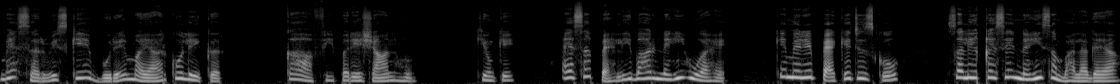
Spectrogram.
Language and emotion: Urdu, sad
